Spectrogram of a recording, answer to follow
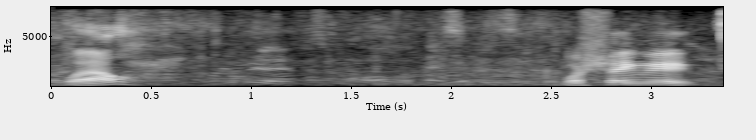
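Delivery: usual speaking voice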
